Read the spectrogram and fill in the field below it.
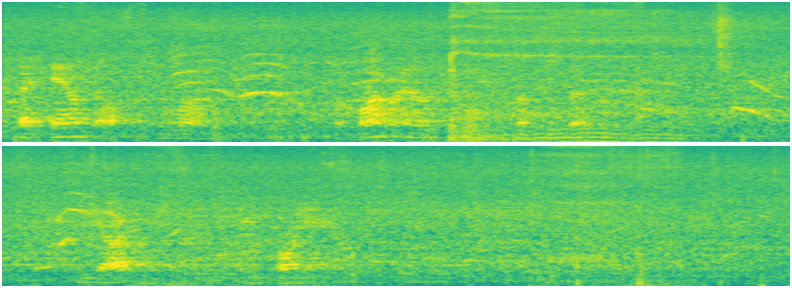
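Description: Men talk and call out nearby outdoors.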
